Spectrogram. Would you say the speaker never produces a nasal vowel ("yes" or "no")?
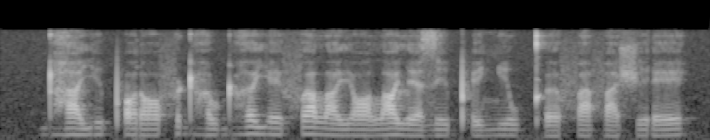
yes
